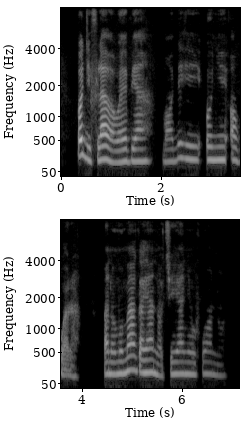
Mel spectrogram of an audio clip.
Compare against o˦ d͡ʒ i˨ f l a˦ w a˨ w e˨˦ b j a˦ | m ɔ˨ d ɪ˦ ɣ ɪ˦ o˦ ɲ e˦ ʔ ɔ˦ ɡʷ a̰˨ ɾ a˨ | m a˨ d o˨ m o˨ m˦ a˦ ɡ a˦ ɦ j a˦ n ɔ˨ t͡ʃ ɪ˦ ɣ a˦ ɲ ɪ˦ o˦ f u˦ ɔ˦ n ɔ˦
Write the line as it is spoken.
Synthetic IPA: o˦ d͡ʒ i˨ f l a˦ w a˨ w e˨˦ b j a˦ | m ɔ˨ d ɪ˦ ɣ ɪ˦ o˦ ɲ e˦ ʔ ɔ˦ ɡʷ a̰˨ ɾ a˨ | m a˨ n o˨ m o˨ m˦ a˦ ɡ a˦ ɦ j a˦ n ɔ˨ t͡ʃ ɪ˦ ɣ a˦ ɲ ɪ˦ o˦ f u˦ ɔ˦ n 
